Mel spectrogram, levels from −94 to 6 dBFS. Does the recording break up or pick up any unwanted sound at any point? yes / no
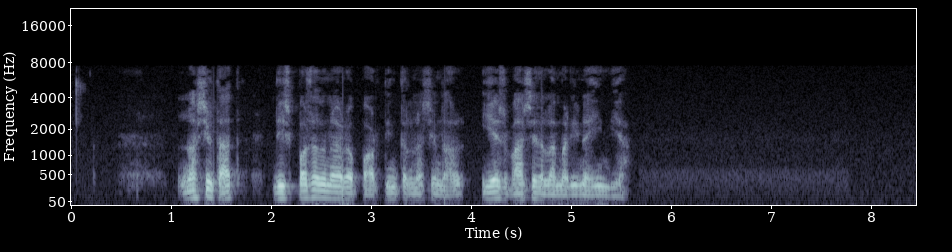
no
